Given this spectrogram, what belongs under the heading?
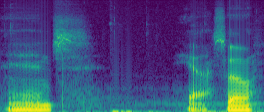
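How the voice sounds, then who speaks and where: A man's voice: medium pitch, monotone, very slow, vocal fry, warm tone. A man casually thinking aloud as he writes code, rambling with fillers and exasperated laughs. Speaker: web developer coding on a live stream.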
